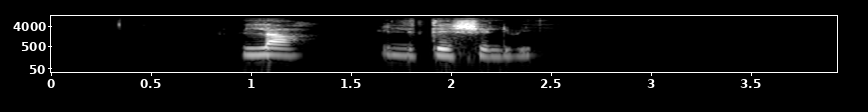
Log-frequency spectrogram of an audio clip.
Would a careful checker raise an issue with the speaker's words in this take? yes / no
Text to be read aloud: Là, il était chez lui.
no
